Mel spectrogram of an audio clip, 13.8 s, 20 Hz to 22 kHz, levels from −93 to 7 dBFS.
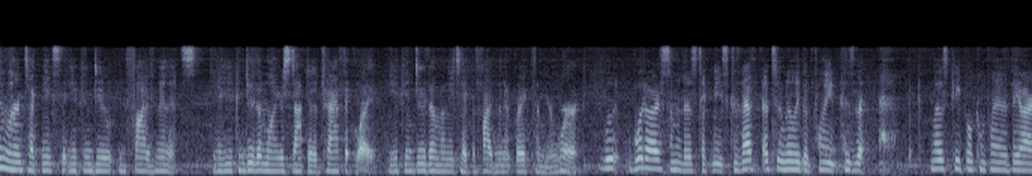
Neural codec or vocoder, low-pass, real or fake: codec, 32 kHz, 1.9 kbps, SNAC; 7.2 kHz; fake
